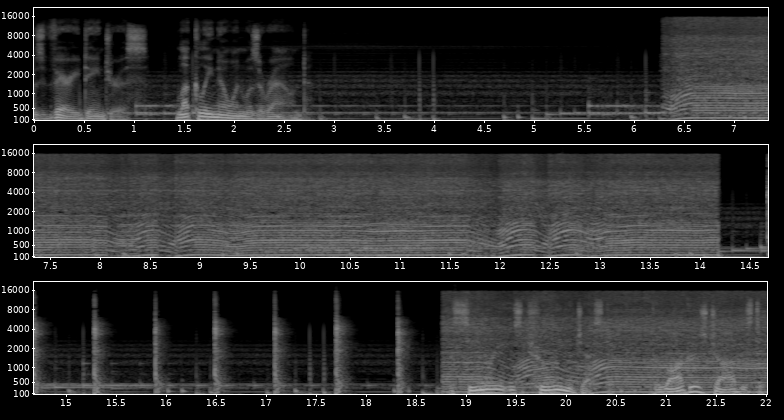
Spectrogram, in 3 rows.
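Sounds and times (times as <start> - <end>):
chainsaw cutting wood: 6.2 - 14.2, 18.8 - 22.0.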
